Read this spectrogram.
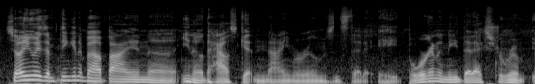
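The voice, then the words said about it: Imitates another person's voice. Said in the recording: “Can you do an impression?”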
